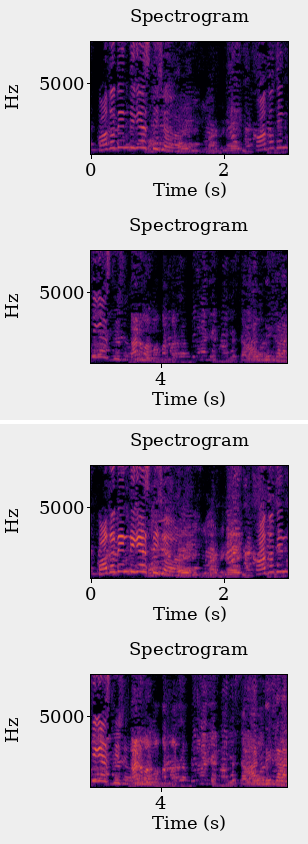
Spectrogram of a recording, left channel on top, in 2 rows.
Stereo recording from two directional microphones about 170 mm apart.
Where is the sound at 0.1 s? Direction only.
25° left (ahead or behind).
